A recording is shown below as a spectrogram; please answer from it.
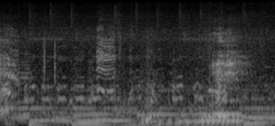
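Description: Farm chickens cluck and call near a farm with cattle, with several short bird calls over a steady low hum.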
